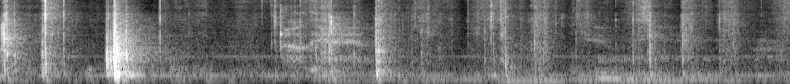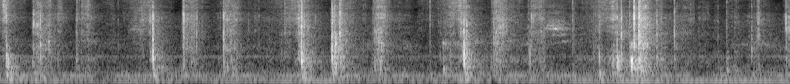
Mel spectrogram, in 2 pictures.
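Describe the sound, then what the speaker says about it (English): Tarot cards riffle and flutter in quick bursts, with one sharp snap near the start, handled close by in a quiet room. "So we're going to shuffle them again, okay?"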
